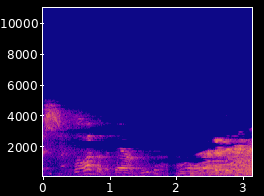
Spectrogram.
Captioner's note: audience laughs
